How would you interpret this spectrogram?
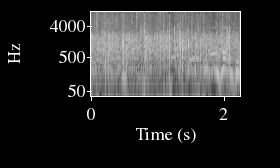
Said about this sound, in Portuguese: Vocês viram e aplaudiram, mas não ouviu o que ela falou.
